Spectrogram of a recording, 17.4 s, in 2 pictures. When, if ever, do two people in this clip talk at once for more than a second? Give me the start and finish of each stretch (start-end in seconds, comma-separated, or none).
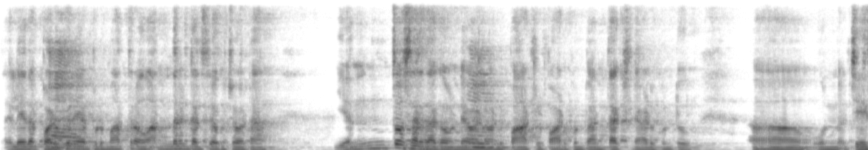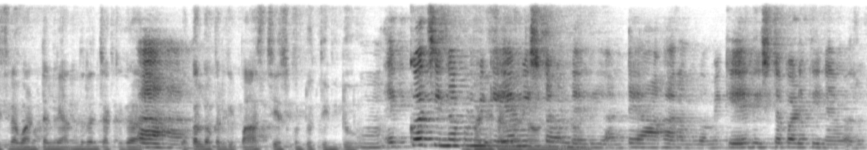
13.4-14.6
